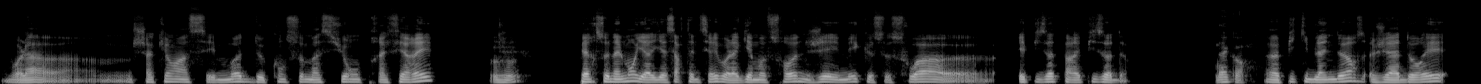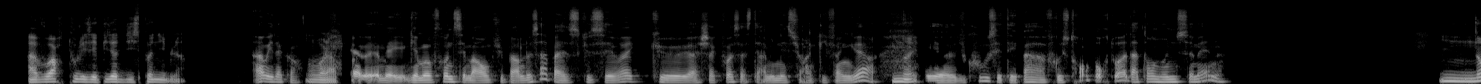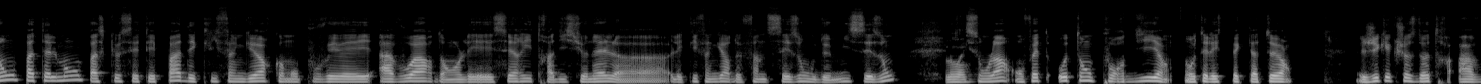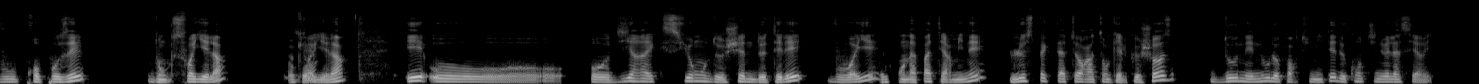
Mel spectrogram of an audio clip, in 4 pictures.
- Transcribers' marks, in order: none
- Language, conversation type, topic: French, podcast, Pourquoi les spoilers gâchent-ils tant les séries ?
